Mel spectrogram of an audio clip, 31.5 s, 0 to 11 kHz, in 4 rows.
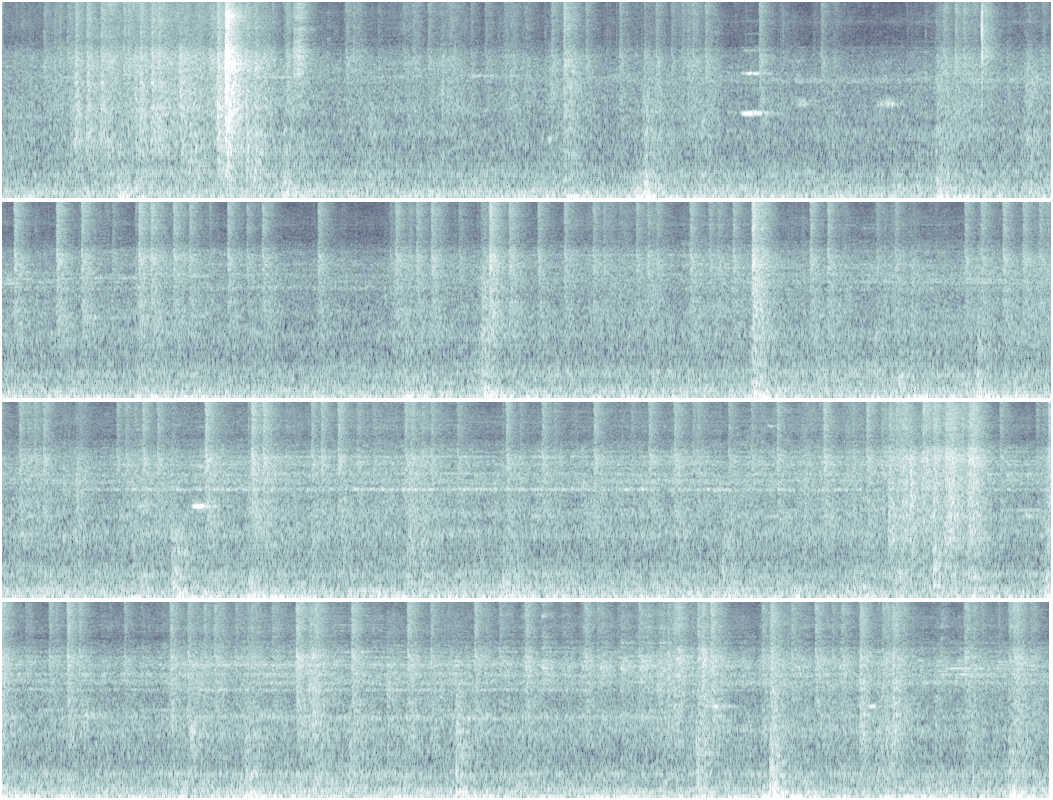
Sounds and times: elevator ride 0.0 - 31.4

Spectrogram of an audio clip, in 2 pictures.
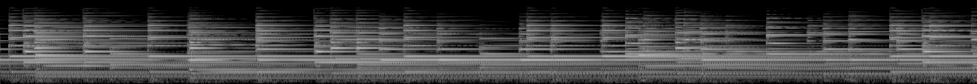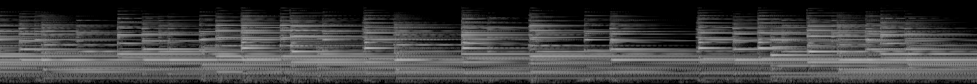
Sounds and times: bell ensemble playing a melody 1.9 - 19.5

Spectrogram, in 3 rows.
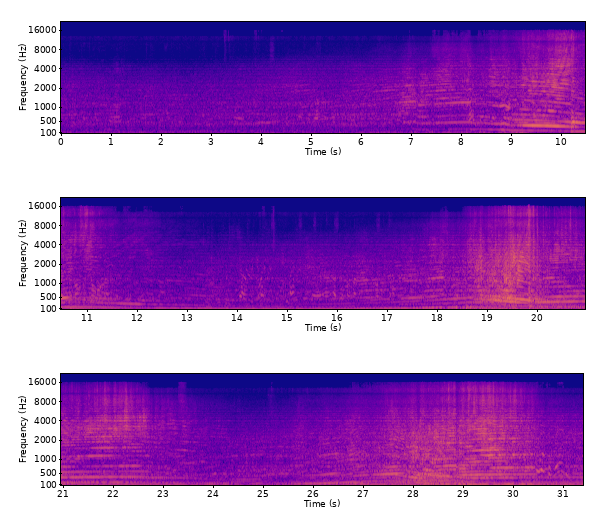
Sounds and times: Motorcycle Grand Prix 0.0 - 31.4
commentary 25.6 - 31.4

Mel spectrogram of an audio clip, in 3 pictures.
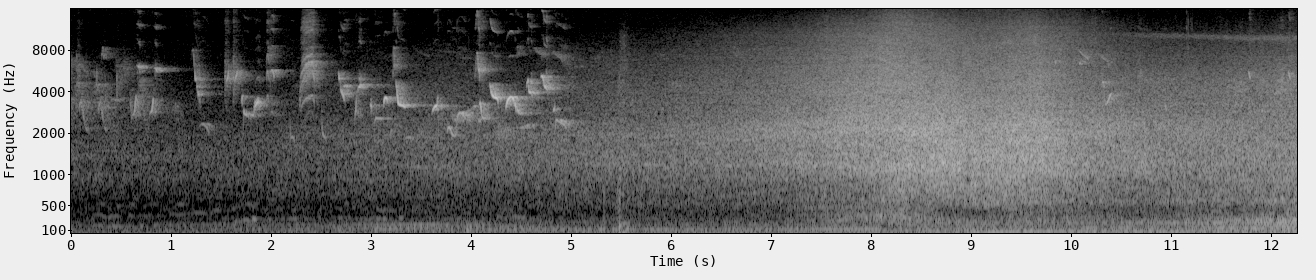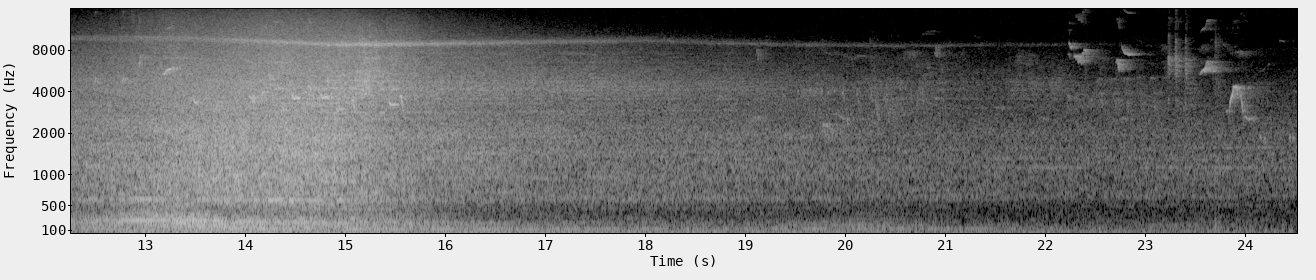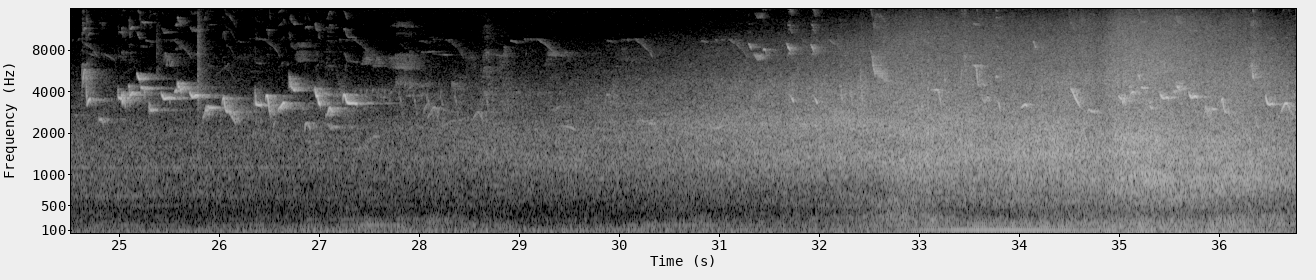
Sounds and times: cars passing by 0.1 - 36.7

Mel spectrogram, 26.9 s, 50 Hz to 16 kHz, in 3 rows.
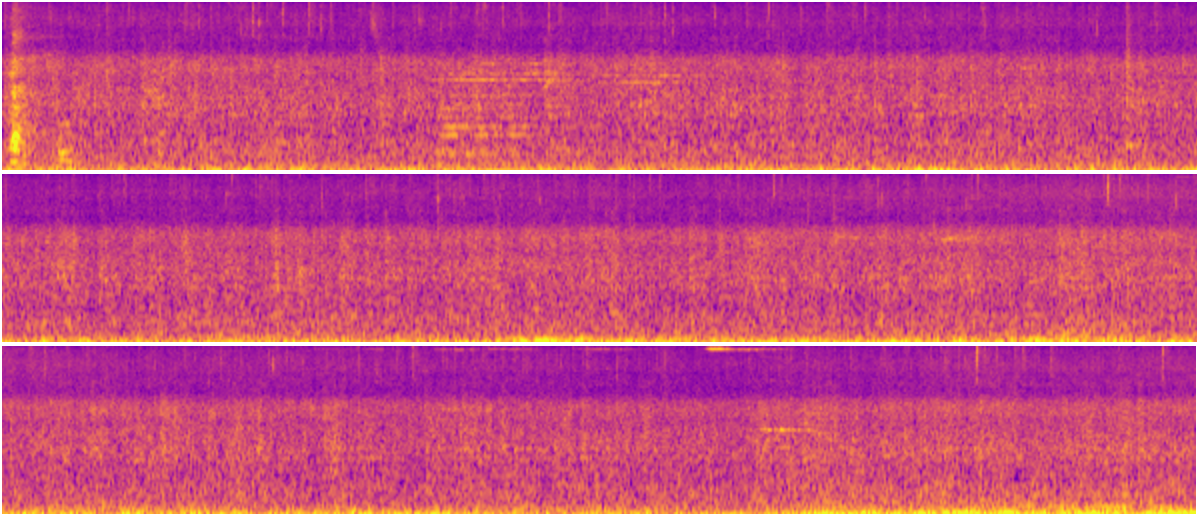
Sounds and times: Rainy Day 0.0 - 26.8
Traffic Sound 0.0 - 26.8

